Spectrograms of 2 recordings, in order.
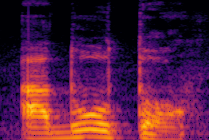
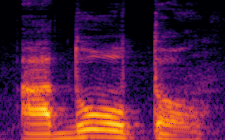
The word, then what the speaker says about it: adulto: in spanish it's going to be the word adulto so in english you say adult in spanish you say adulto so english adult what do you say in spanish good job adulto okay the next one i want to look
